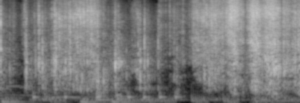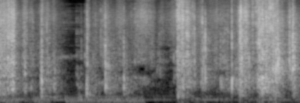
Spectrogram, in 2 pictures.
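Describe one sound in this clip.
A plastic mailer bag rips open.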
